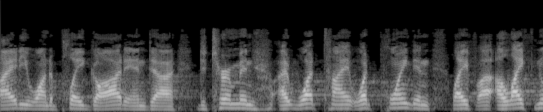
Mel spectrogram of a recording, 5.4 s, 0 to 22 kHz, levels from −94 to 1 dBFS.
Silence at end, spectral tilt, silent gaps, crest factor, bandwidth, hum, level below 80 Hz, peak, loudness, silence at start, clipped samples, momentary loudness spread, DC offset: 0 s; -4 dB/octave; none; 20 dB; 7.6 kHz; none; -72 dBFS; -8 dBFS; -28 LUFS; 0 s; under 0.1%; 7 LU; under 0.1%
